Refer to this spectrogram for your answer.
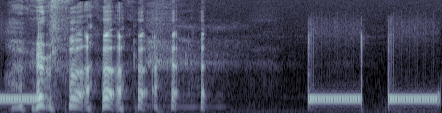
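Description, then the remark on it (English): Brief talking gives way to two steady, loud telephone dialing tones as a guest is dialed in by phone, each tone lasting about half a second with a short gap between them, heard clearly on their own. “So we're going to dial him in now to get his opinion on what's going on.”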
